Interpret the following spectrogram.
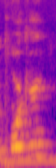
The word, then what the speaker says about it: Porker: As far as Peter Porker, they did an excellent job not making that nigga in this movie too much with his stupid comedy and shit that I expected. They gave me just enough Porker, you said it right.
